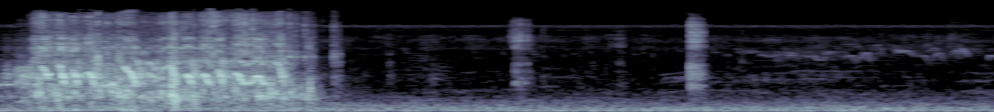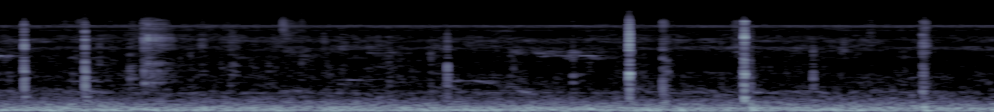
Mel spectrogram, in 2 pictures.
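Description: Toy RC truck's small electric motor and gearbox running with its wheels grinding over gravel in a loud rasping burst for about a second and a half, then stopping. After that only a faint outdoor background with a few scattered light clicks.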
